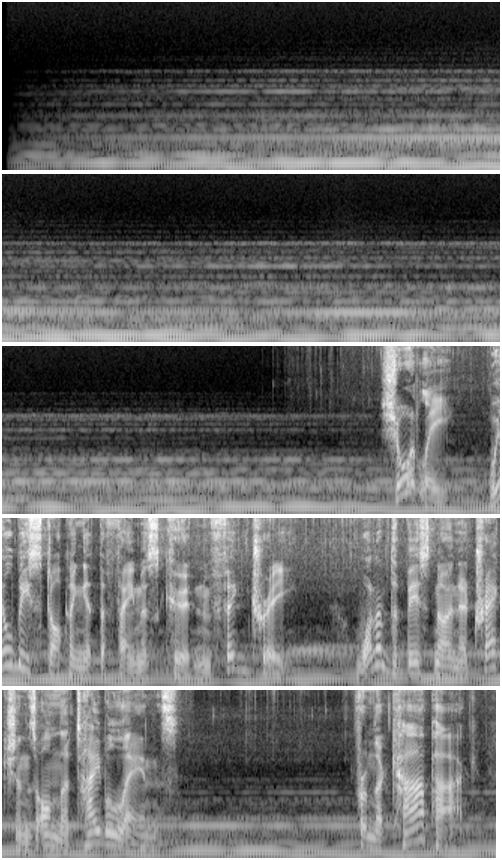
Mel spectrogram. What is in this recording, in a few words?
figtree english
